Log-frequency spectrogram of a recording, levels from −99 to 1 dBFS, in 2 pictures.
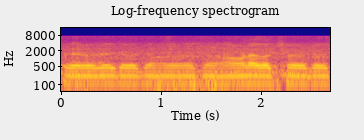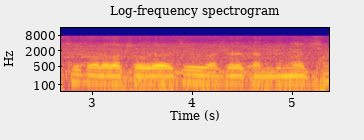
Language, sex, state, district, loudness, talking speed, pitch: Odia, male, Odisha, Khordha, -15 LUFS, 120 wpm, 110 Hz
